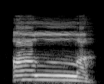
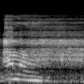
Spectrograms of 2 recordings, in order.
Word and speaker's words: Allah: Jika dia ya diawali dengan fathah mungkin enggak tahu fathah gitu, maka dia dibaca tafhim tebal. Allah enggak ada alah enggak ada.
